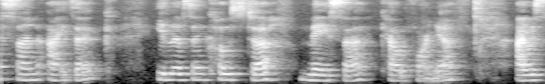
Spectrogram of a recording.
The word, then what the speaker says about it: Costa Mesa: was saying it wrong I was saying Costa Mesa and he kept correcting me because it's not phonetic it's Costa it should be Costa if it's following phonics rules but anyway that's the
